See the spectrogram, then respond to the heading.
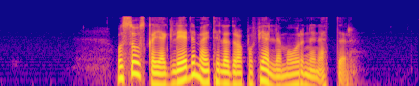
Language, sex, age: Norwegian, female, 52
